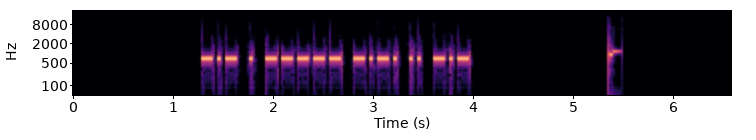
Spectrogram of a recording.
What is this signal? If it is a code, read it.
Morse code, heard as a keyed tone, about 30 wpm, 700 Hz. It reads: KE0CIK
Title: USA Call Signs Repeated 3x 30wpm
